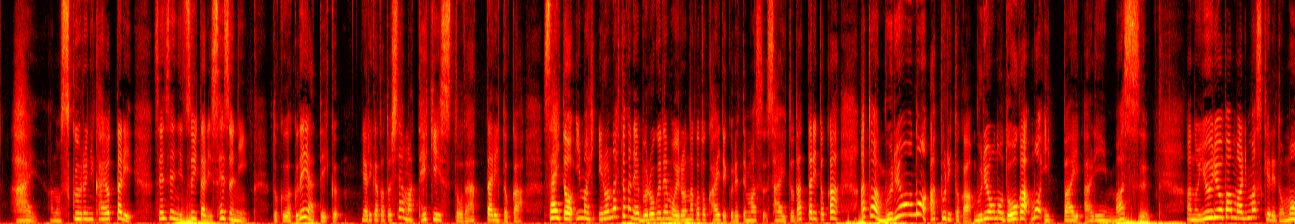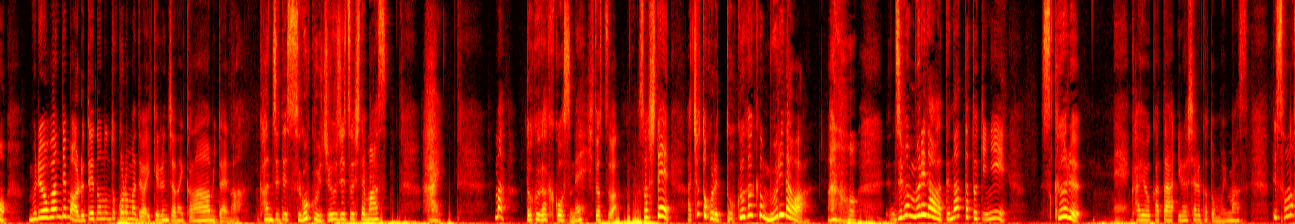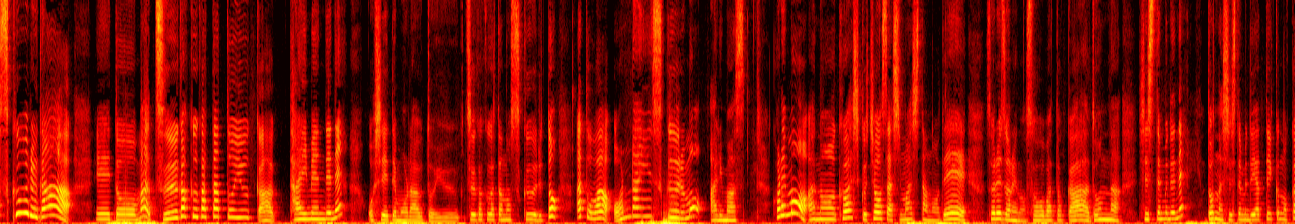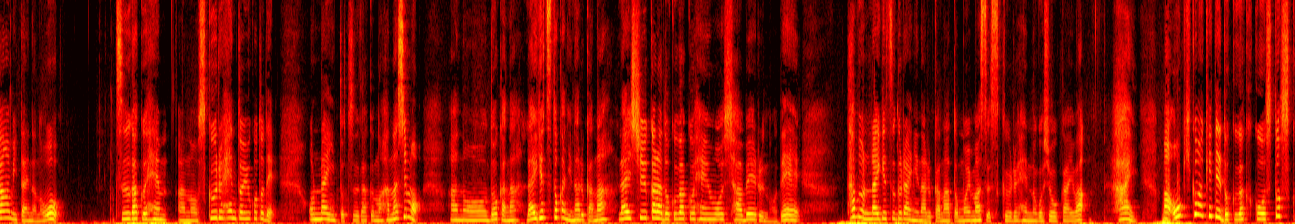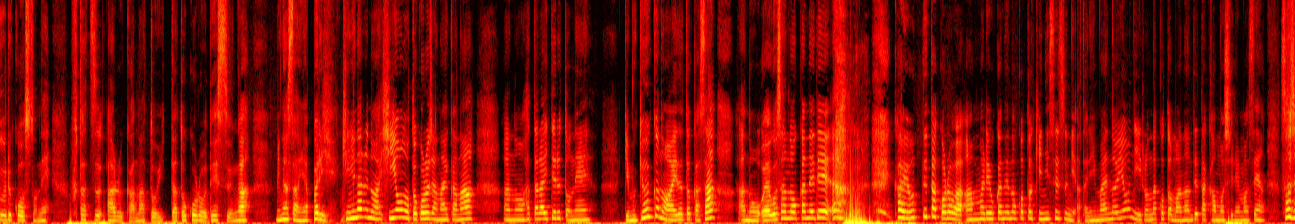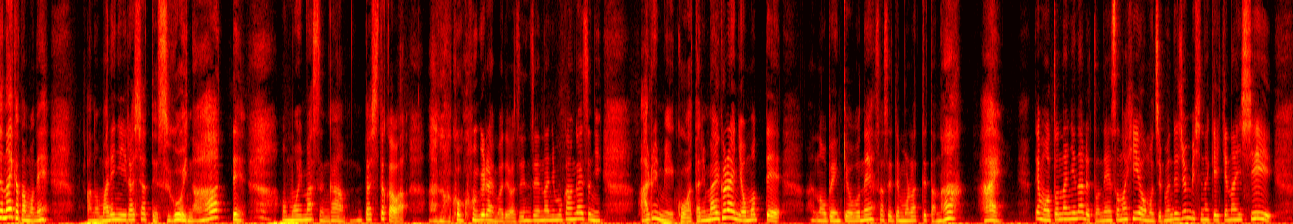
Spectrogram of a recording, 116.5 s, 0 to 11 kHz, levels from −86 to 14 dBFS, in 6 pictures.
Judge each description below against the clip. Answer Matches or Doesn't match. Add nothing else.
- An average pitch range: Doesn't match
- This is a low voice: Doesn't match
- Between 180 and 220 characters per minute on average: Doesn't match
